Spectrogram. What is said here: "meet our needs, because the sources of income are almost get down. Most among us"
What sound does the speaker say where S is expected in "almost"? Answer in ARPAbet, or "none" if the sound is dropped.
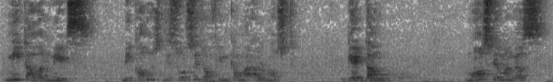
S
